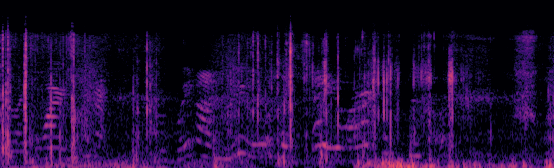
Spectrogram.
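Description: Short scuffs, taps and scrapes of hands and hiking shoes on granite as two people climb over the boulders, with faint voices in the background.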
